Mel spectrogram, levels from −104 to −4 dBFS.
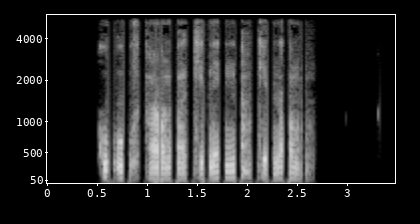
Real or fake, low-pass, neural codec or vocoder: real; 5.4 kHz; none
